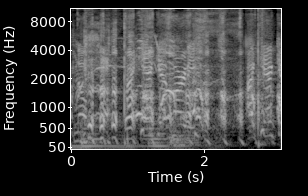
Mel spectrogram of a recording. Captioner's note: laughing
